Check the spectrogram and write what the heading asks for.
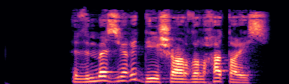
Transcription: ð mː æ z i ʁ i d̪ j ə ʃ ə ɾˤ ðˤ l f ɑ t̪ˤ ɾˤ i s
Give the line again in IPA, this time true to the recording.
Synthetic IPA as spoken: ð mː æ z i ʁ i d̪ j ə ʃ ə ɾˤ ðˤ l χ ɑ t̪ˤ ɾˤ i s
